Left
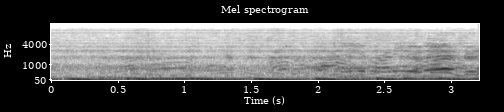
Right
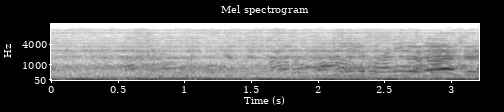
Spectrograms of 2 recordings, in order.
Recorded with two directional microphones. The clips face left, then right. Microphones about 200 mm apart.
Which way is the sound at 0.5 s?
55° left (ahead or behind).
